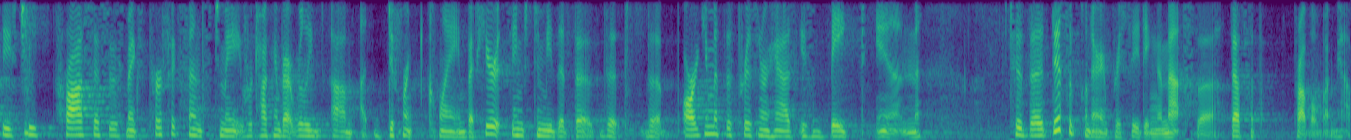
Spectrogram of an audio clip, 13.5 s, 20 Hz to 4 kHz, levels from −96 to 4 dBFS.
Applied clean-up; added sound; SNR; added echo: neural separator model SepFormer DNS4.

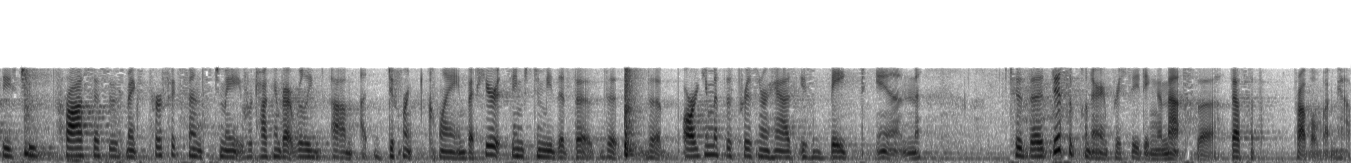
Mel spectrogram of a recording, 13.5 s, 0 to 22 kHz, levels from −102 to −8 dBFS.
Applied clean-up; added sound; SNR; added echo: none; Snare drum; 0 dB; none.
